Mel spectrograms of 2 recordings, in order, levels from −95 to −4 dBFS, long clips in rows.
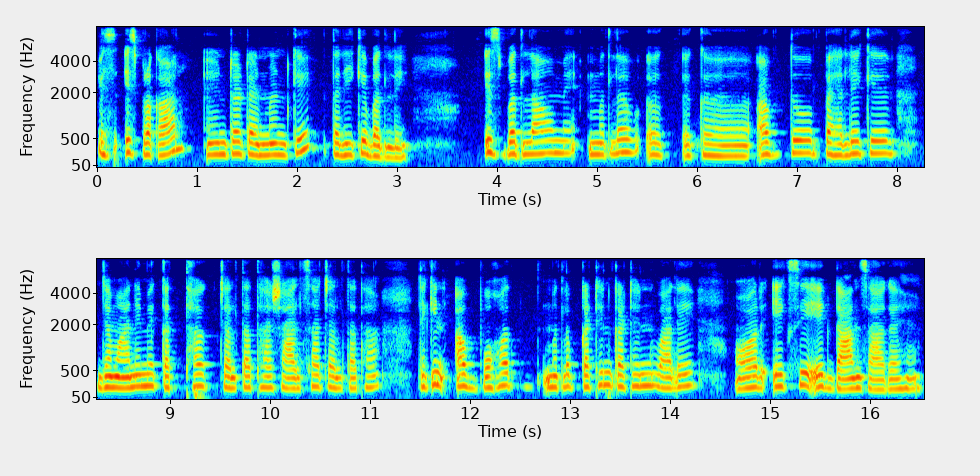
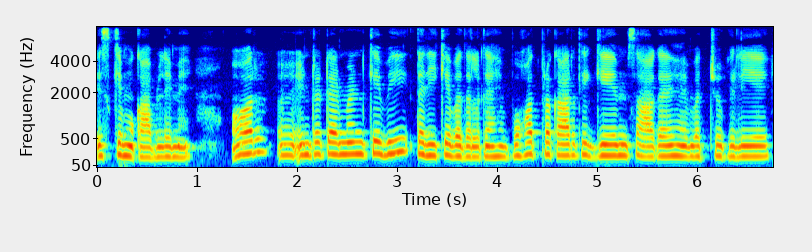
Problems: constant background noise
